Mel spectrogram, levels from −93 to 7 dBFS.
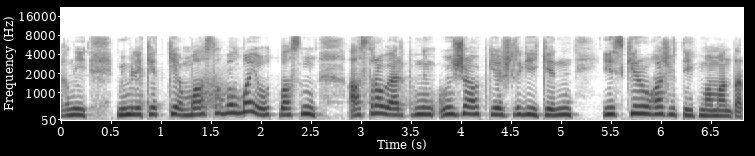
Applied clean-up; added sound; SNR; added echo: neural mask model DeepFilterNet 3.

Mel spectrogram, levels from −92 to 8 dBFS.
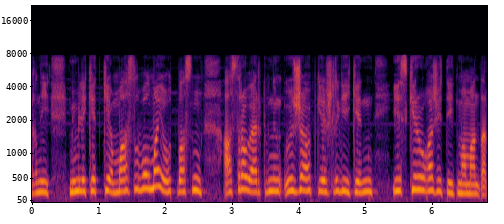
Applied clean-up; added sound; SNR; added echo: none; none; none; none.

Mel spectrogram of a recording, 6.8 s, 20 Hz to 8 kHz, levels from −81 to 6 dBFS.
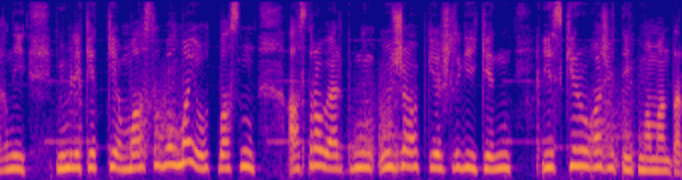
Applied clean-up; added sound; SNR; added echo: neural mask model RNNoise.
